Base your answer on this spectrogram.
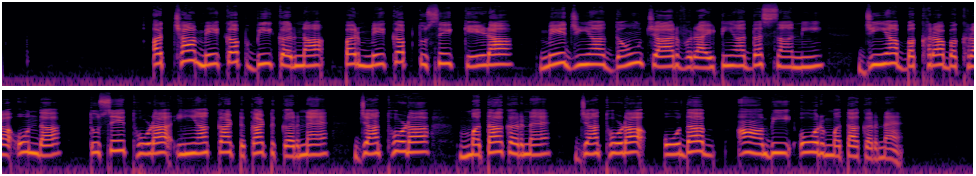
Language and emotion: Dogri, neutral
